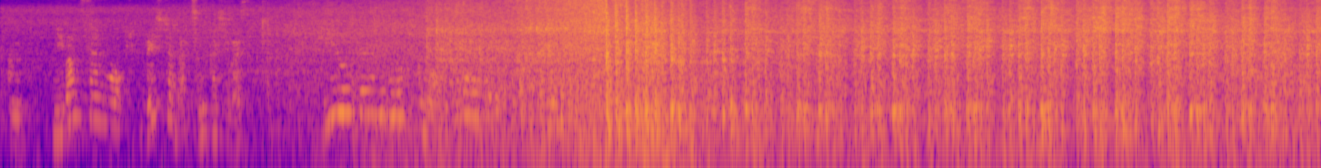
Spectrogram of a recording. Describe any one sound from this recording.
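A freight train approaches and rumbles past close by.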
